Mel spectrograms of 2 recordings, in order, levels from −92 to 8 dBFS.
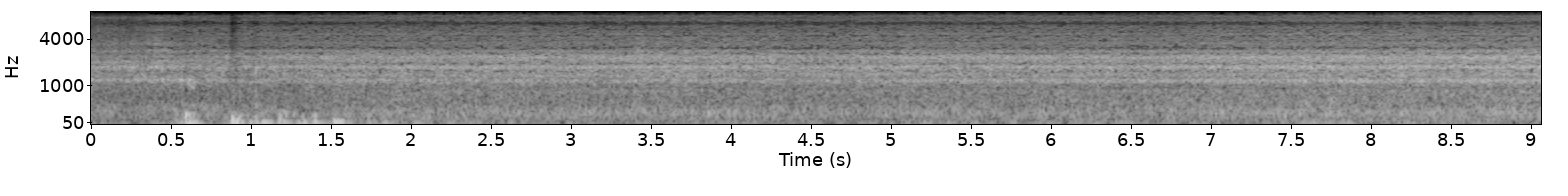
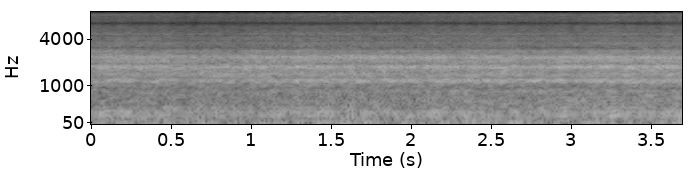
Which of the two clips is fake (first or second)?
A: second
